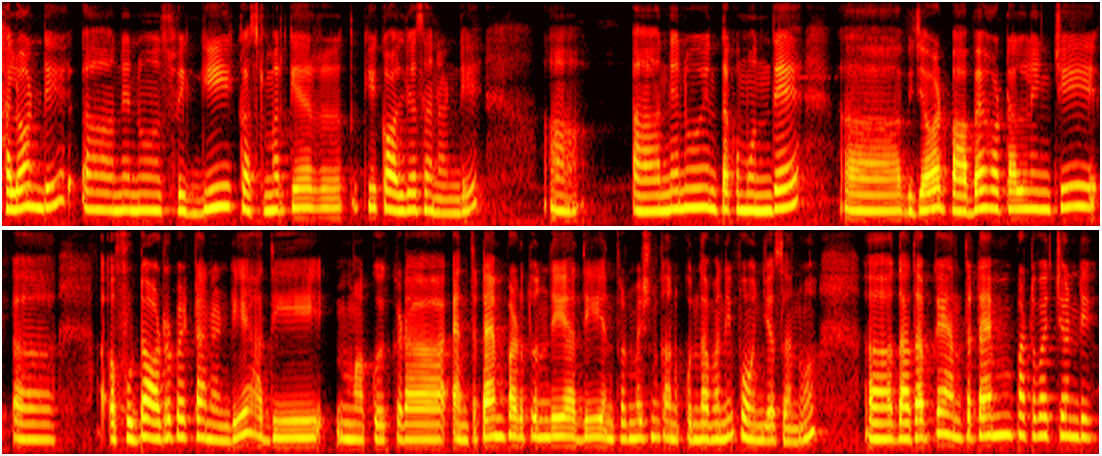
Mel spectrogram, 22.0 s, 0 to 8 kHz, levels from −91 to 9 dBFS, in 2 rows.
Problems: none marked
